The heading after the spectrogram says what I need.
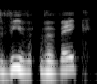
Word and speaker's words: Vivek: with our prediction that Vivek it's Vivek rhymes with cake we've been mispronounced yeah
